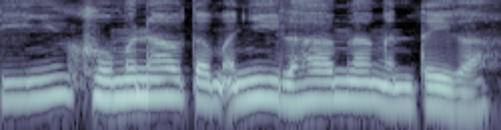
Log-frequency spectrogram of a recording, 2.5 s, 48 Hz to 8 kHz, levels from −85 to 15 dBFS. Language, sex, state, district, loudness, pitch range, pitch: Wancho, male, Arunachal Pradesh, Longding, -15 LUFS, 145-175 Hz, 165 Hz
